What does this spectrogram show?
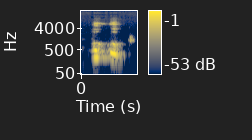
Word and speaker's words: Puuk: La K me lo estás poniendo con una K glotalizada. Es una, como una C. Okay, que no suene al final.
